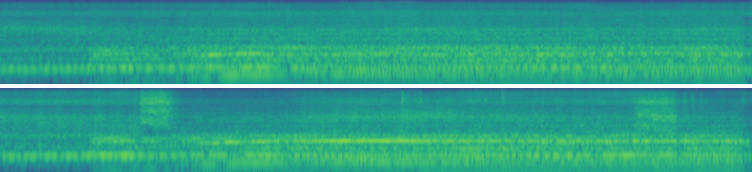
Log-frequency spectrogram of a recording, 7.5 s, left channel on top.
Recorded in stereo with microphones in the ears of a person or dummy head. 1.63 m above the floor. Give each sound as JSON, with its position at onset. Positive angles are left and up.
{"t": 0.9, "sound": "a microwave", "side_deg": 80, "distance_m": 3.5}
